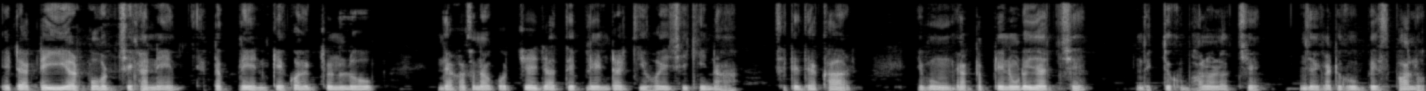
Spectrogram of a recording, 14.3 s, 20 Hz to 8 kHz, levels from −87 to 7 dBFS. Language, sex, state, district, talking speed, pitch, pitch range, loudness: Bengali, male, West Bengal, Malda, 120 wpm, 110 Hz, 105-120 Hz, -18 LUFS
